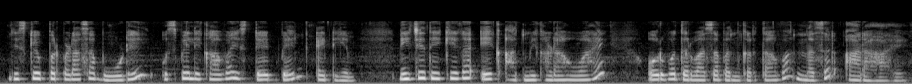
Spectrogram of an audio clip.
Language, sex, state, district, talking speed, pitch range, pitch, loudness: Hindi, female, Rajasthan, Jaipur, 190 wpm, 205-265 Hz, 230 Hz, -17 LUFS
